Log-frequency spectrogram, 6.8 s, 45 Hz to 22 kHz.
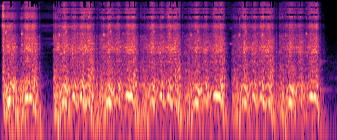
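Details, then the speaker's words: Chevy K5/K10 neglected for years, cranked with starting fluid: ragged cranking with weak, irregular sputtering catches that never settle; water found, believed cause of the rough turnover. "So that's probably why it's turning over so rough, and I was a little bit afraid of that when I found that there was water in there."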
